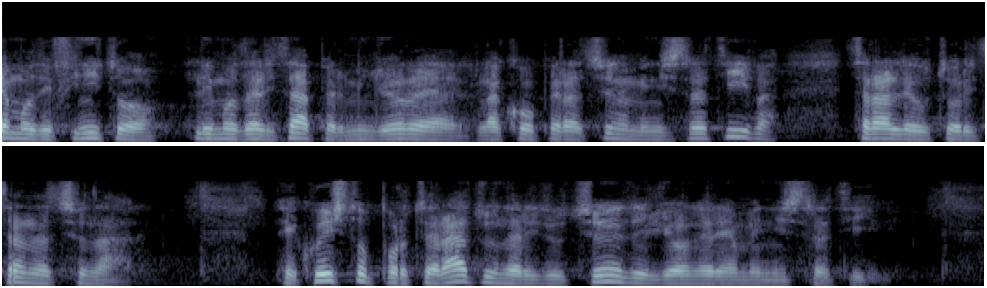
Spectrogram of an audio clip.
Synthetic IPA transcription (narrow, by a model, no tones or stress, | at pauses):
jaːmod̪efiniːt̪olemod̪alit̪apːermiʎːoɾaːɾeelakoːpeɾat̪sːjoːneamːinist̪ɾat̪iːvat̪ɾaleawt̪oɾit̪anːat̪sːjona̰ːli | ekːwest̪oport̪eɾaːd̪unaɾid̪ut̪sːjoːned̪eʎːiɔneɾiamːinist̪ɾat̪iːvi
